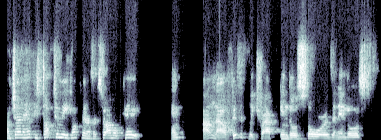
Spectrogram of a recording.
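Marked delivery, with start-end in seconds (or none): 0.1-1.7 desperate, frantic, high, pleading screaming. Recounting a man who tackled the car to reach them, retelling a man's screaming. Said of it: "And he's just screaming".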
